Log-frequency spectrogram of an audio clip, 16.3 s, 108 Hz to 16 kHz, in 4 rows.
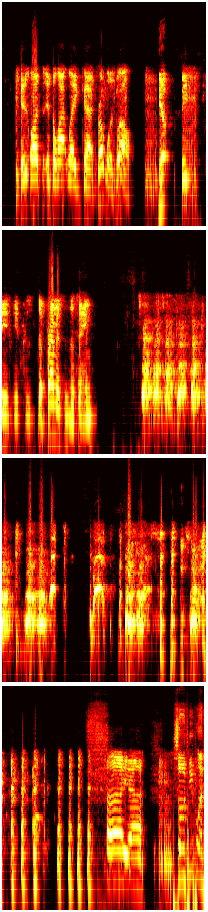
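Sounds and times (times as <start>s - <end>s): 
speech: 0.4s - 6.0s, 6.8s - 8.0s, 14.3s - 16.2s
dog barking: 6.8s - 13.1s
laughter: 7.1s - 16.2s.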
